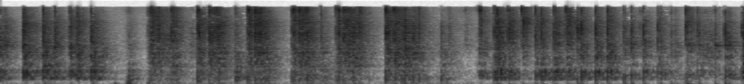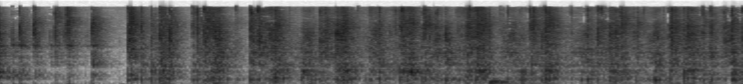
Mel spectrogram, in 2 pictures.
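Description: Fingers aggressively tap and scratch a plastic fake watermelon slice, producing a rapid, dense stream of sharp, bright clicks mixed with raspy scraping across the plastic surface. Each tap decays quickly, with no talking.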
